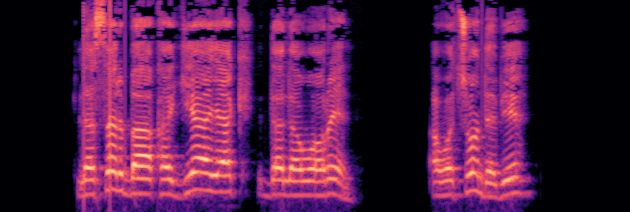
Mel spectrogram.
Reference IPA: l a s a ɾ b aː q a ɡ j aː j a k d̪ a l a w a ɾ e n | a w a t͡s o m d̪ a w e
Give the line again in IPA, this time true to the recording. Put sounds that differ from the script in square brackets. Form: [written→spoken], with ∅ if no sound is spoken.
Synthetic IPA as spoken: l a s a ɾ b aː q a ɡ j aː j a k d̪ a l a w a ɾ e n | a w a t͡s o [m→n] d̪ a [w→b] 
